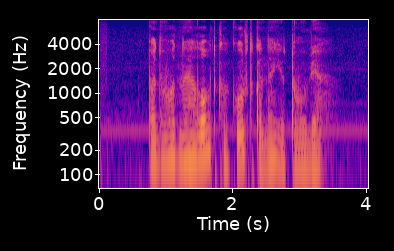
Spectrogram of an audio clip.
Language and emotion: Russian, sad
